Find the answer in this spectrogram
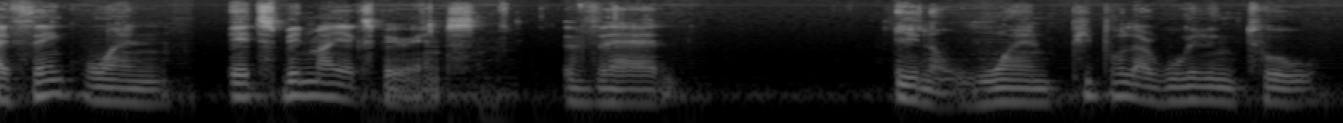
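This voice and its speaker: With a Spanish accent, a man speaks fairly slowly in a fairly low pitch, with a dark, mellow tone and ordinary pitch variation. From El Salvador. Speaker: flooring contractor. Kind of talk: podcast interview answer.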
